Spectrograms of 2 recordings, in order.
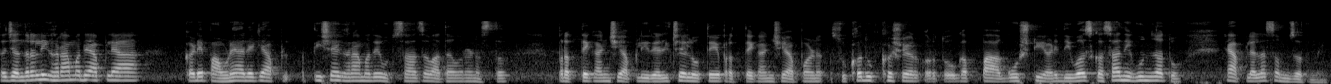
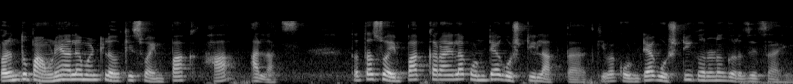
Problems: constant background noise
